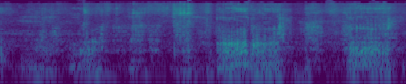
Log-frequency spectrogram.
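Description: Rottweiler growling in a few short, rough bursts, the loudest two about halfway through and near the end.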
